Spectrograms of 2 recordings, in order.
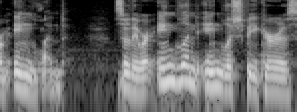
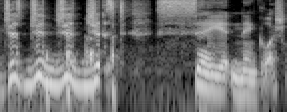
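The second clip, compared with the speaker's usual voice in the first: stammered, higher-pitched mock exasperation; exasperated plea; 5 semitones higher than usual. Fast food worker to halting Romanian learner, mock exasperated. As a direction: drag out a pleading imitation of a fed-up worker. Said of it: "And they're like".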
